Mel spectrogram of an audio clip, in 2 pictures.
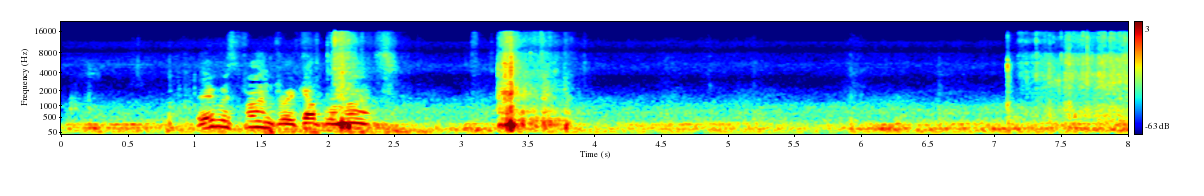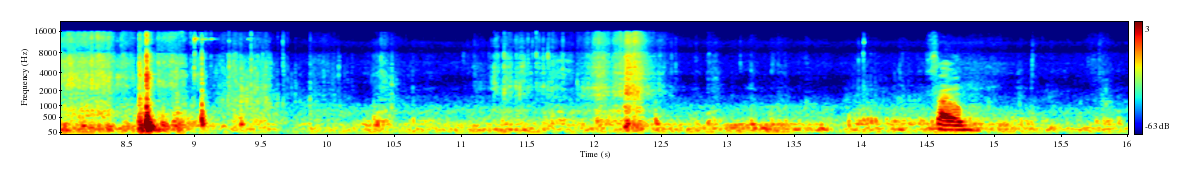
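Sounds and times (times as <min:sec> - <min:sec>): household items rustling and clattering: 0:07.2 - 0:12.6.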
